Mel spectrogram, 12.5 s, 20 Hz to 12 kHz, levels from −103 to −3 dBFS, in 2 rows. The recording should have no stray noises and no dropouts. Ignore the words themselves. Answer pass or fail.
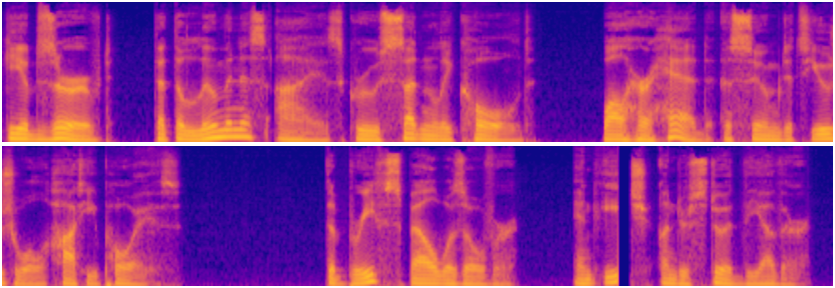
fail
